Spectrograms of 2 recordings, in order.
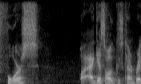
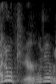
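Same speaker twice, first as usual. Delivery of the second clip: mock dismissive; 12 semitones higher than usual. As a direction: brush it off in a high, laughing replay. Replaying own side of the quarrel.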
